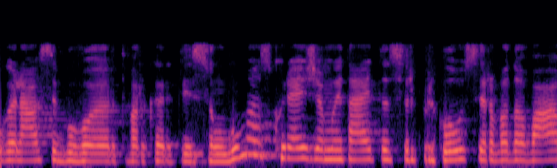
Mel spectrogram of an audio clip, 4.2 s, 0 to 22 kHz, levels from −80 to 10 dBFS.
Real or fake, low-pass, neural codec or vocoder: real; 7.2 kHz; none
